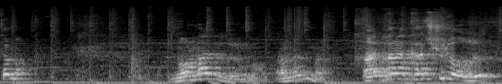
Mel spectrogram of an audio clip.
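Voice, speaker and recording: A young man with a fairly high voice, sniffly from a cold, chats casually as a barber hosting his vlog. He is picked up from a distance in an echoey barbershop, with music behind him. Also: sing-song, moderate pace. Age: young adult. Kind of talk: casual joking chat. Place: indoor barbershop. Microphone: camera a few steps away.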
